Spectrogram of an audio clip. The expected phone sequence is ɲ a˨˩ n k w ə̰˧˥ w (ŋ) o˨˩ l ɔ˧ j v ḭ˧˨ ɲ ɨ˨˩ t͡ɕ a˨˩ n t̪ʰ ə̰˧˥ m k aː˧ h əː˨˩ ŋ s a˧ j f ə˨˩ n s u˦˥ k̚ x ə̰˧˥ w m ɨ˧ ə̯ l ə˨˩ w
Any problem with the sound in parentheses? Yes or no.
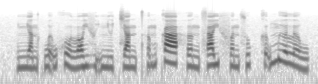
yes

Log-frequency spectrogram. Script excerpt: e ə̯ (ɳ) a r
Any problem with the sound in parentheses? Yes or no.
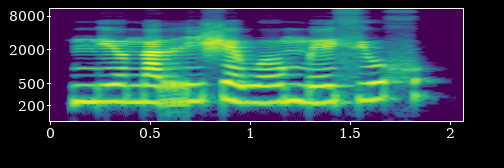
yes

